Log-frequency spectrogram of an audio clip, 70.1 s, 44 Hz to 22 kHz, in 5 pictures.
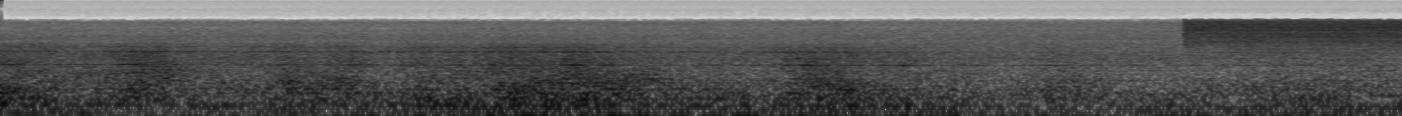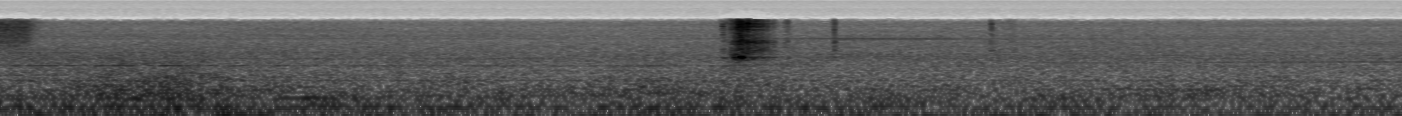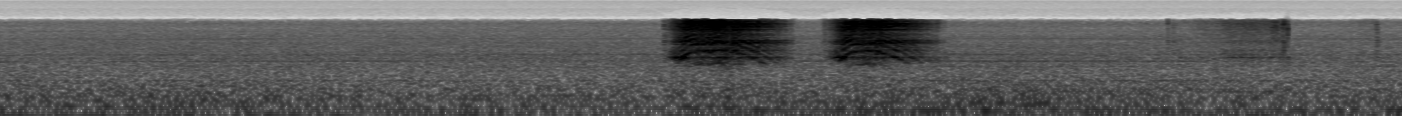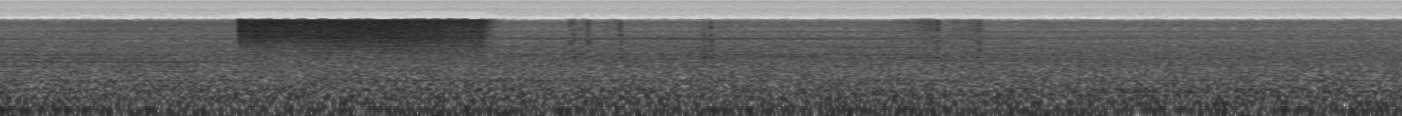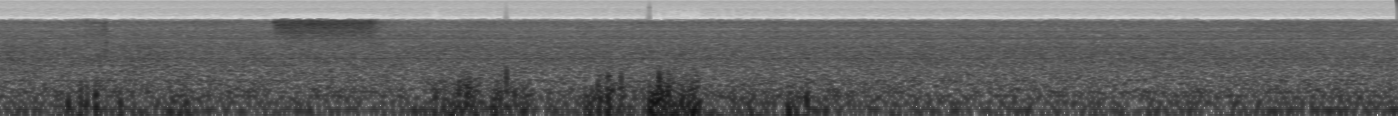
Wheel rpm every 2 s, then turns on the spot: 0, 0, 0, 0, 0, 0, 0, 0, 0, 0, 10, 0, 0, 0, 0, 0, 0, 60, 40, 0, 10, 0, 0, 0, 0, 0, 0, 0, 0, 0, 0, 0, 0, 0, 0.
40-42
